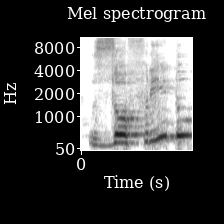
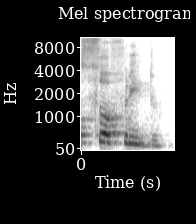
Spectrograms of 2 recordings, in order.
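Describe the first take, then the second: First: The word begins with a buzzing Z sound. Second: The word begins with a hissing S sound.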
